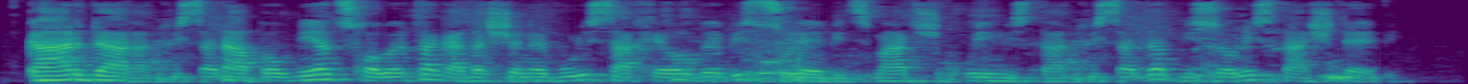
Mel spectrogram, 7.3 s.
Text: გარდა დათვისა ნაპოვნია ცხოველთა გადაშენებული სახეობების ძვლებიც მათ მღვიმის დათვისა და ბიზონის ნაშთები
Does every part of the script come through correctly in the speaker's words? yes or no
yes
